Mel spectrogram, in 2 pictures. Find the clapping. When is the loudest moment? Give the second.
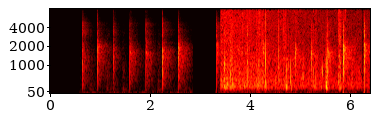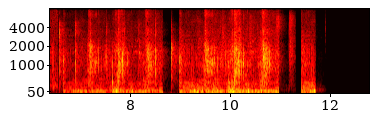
6 s.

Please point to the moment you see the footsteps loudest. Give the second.
10 s.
